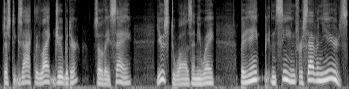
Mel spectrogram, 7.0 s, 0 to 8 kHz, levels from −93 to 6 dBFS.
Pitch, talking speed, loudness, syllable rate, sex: 155 Hz, 155 wpm, -16 LUFS, 4.6 syllables/s, male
